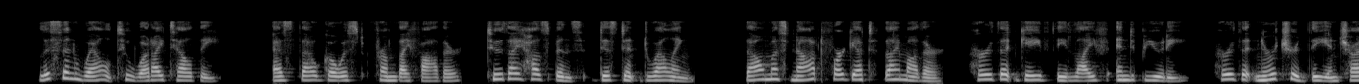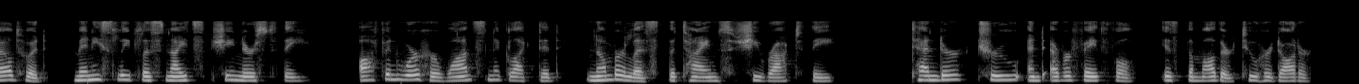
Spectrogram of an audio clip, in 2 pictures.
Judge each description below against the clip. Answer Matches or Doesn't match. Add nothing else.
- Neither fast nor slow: Matches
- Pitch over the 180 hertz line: Matches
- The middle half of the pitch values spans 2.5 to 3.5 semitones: Matches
